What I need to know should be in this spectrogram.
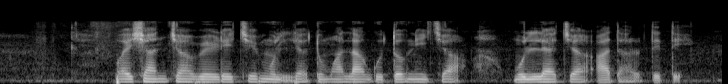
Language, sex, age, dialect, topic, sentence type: Marathi, male, 60-100, Northern Konkan, banking, statement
